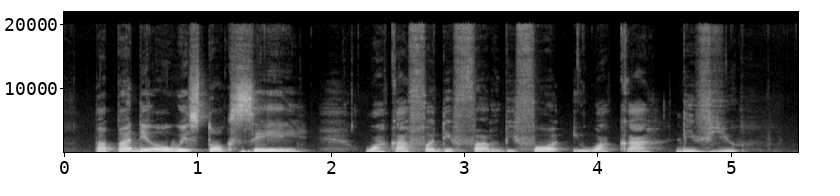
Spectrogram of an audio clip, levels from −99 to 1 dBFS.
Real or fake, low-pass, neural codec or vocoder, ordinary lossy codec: real; none; none; none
